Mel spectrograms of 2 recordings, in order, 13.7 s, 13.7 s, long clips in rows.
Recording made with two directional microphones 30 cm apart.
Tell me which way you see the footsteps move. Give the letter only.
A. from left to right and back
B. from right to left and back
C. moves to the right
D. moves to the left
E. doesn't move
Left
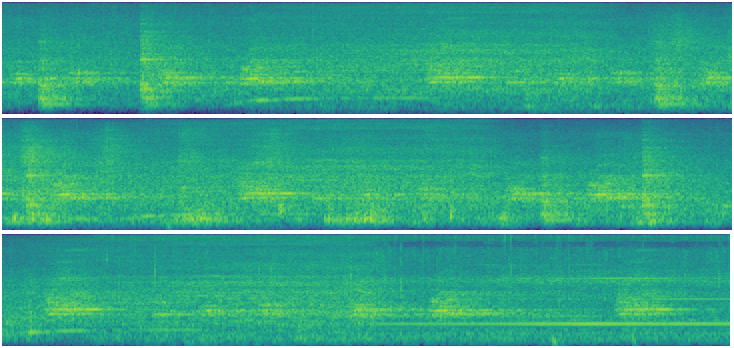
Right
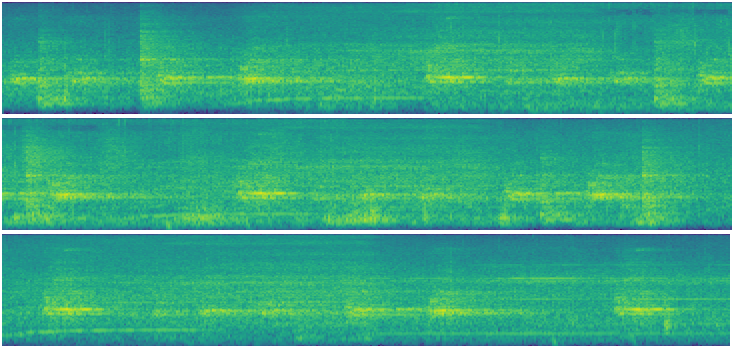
C.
